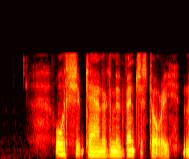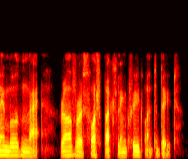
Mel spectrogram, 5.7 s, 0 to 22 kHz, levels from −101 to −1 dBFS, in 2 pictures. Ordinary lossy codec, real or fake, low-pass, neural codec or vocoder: none; fake; 5.4 kHz; codec, 16 kHz, 8 kbps, FunCodec, trained on Chinese and English, 25 frames a second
